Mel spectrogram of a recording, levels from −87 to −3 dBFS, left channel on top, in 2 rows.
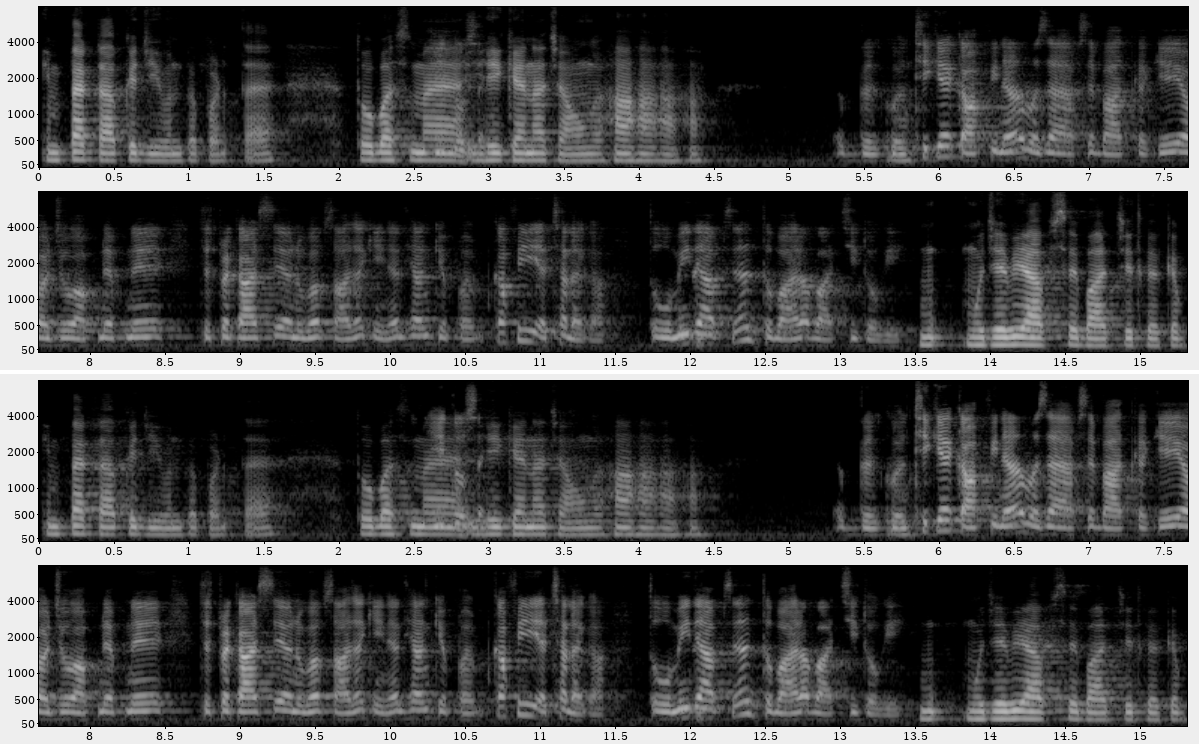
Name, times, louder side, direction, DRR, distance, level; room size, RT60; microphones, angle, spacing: voice 1, 0.0-4.4 5.6-5.8 13.5-15.3, left 3 dB, 50° left, 13 dB, 1.2 m, -36 dB
voice 2, 2.6-3.0 5.3-11.4 11.7-13.4, right 3 dB, 30° right, 11 dB, 1.6 m, -37 dB
24.0 x 24.0 x 9.1 m, 0.71 s
head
